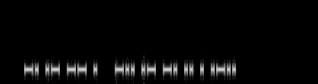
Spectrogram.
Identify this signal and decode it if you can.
Morse code, heard as a keyed tone, about 46 wpm, 700 Hz. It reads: NAME DANIEL
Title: Practice QSO - Exchange 1 - Beginning - 45wpm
